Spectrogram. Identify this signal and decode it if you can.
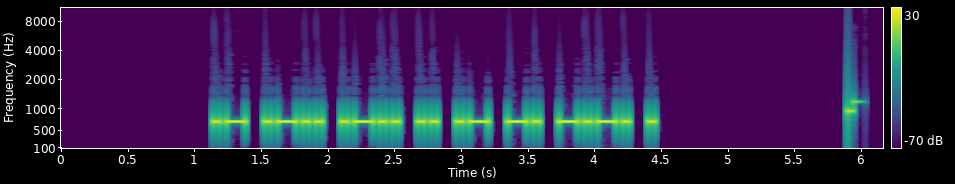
Morse code, heard as a keyed tone, about 25 wpm, 700 Hz. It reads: ALLIANCE
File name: Eight Letter Words - 25wpm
